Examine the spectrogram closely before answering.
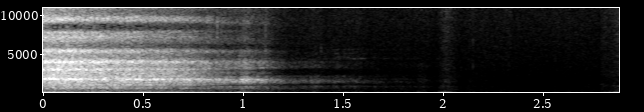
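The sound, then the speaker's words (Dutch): A deep breath is let out through the mouth during a guided breathing exercise: a loud, airy rush that fades over about a second, then a few faint, soft breath sounds. “En adem dan even diep in door je neus. En uit door je mond.”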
